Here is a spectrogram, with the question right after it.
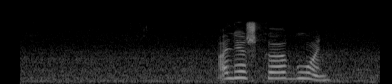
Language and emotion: Russian, neutral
